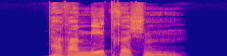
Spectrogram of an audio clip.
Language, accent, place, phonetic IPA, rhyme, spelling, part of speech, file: German, Germany, Berlin, [paʁaˈmeːtʁɪʃm̩], -eːtʁɪʃm̩, parametrischem, adjective, De-parametrischem.ogg
- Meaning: strong dative masculine/neuter singular of parametrisch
